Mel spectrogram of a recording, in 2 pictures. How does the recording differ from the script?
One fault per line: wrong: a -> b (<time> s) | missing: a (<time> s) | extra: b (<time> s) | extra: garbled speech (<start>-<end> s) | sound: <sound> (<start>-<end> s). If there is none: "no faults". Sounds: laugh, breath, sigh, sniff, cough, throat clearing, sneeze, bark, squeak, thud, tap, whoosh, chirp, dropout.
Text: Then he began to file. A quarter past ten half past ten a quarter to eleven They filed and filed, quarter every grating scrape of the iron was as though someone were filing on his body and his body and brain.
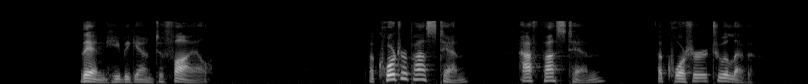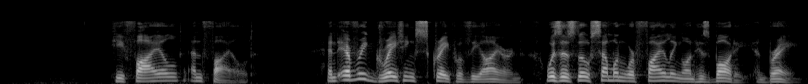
wrong: They -> He (9.2 s)
wrong: quarter -> and (11.3 s)
missing: his body and (15.8 s)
